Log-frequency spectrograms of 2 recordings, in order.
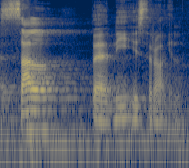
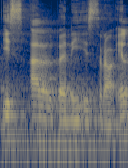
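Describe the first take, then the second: First: The first word is short, without the glottal stop. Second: The first word starts with a vowel and glottal stop. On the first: This is another accepted reading. "ada sal Bani Israil" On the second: This is one of the accepted readings. "Ada yang membaca is'al Bani Israil"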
